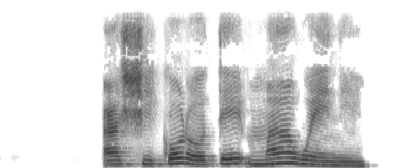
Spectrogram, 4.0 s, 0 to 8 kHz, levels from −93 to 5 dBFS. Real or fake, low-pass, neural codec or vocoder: real; 7.2 kHz; none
